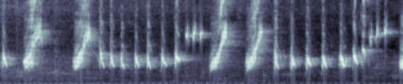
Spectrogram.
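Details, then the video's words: Long-tailed shrike song meant to coax a stalled cendet into singing: rising buzzy sweeps, then strings of short clear whistled notes repeated rapidly, with occasional high thin squeaks. "Suara TERAPI pancingan cendet /pentet macet total , di jamin buka paruh , Masteran cendet."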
